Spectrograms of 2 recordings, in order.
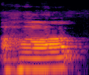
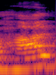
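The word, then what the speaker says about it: half: बहुत सारा है, जैसे बोलते हैं हाफ, शुड, ओड, कोड, है ना। तो सब जगह यहाँ पे एल साइलेंट है, ये एल साइलेंट है।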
